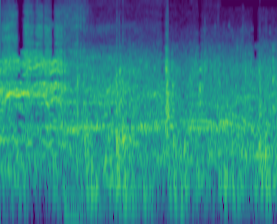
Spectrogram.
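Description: A horse whinnies near the start over a steady bed of hoof clatter and rushing noise, loud and continuous, like a galloping mount in a muddy medieval battle scene.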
